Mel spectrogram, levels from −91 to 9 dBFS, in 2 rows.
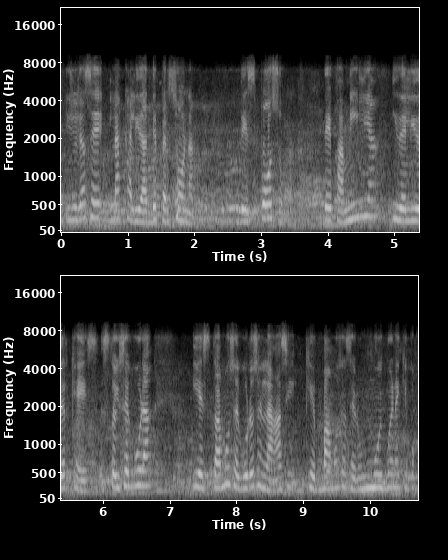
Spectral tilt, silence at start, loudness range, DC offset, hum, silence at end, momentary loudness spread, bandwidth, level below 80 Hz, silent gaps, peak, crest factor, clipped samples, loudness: -4 dB/octave; 0 s; 1 LU; under 0.1%; none; 0 s; 9 LU; 9.4 kHz; -62 dBFS; none; -8 dBFS; 16 dB; under 0.1%; -24 LUFS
